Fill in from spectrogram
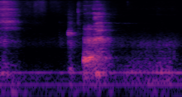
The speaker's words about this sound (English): My dog is snoring. She's so loud.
